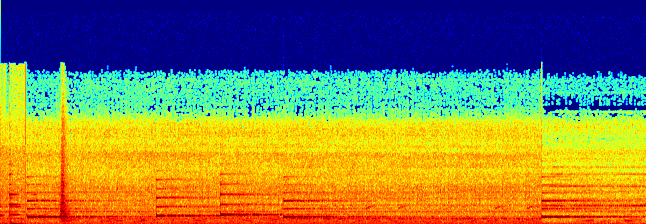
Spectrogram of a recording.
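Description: Background music of long held synthesizer-like notes, shifting to a new pitch every few seconds, over a steady low drone of helicopter cabin noise.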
